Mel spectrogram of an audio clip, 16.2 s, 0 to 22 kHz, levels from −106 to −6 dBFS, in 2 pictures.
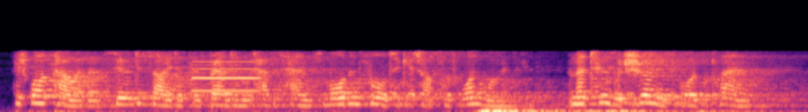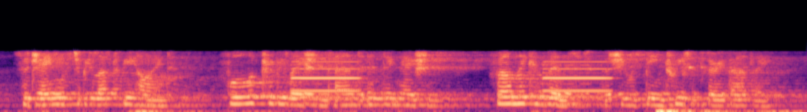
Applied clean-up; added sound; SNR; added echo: none; Wind instrument, woodwind instrument; 1 dB; reverberation time 2.6 s.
